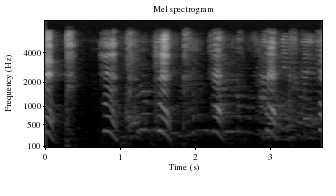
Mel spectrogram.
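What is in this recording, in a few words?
"hip", spoken word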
